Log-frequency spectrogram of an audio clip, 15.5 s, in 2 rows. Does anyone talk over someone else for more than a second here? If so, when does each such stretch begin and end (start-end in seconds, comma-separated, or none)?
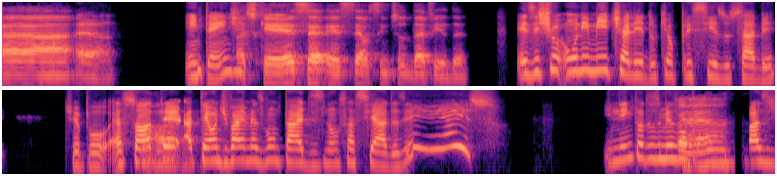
none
